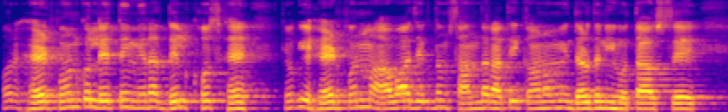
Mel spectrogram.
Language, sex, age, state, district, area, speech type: Hindi, male, 18-30, Rajasthan, Karauli, rural, spontaneous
